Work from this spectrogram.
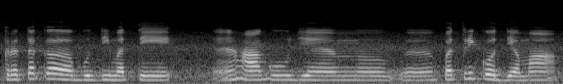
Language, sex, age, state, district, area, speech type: Kannada, female, 45-60, Karnataka, Shimoga, rural, spontaneous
